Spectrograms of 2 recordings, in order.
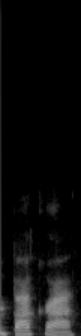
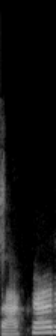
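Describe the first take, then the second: First: "baccarat" with a broad ah, as in bock; alternative pronunciation. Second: "baccarat" with a short flat a, as in back; first pronunciation. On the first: Dealer offering the other name, "baccarat" starting like "bock". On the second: Dealer checking the game's name, "baccarat" starting like "back". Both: Shown as a demonstration. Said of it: "Or is it baccarat or baccarat?".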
